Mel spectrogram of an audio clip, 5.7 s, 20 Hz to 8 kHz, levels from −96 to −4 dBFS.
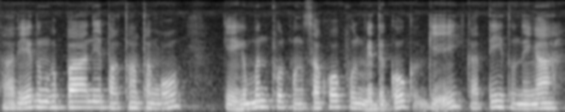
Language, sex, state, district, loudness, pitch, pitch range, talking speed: Garo, male, Meghalaya, West Garo Hills, -20 LUFS, 140 Hz, 130-155 Hz, 105 wpm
